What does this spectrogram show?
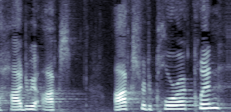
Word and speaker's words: hydroxychloroquine: You may have to help me with this, the pronunciation of this drug, but have doctors at your hospital prescribed the hydroxychloroquine?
